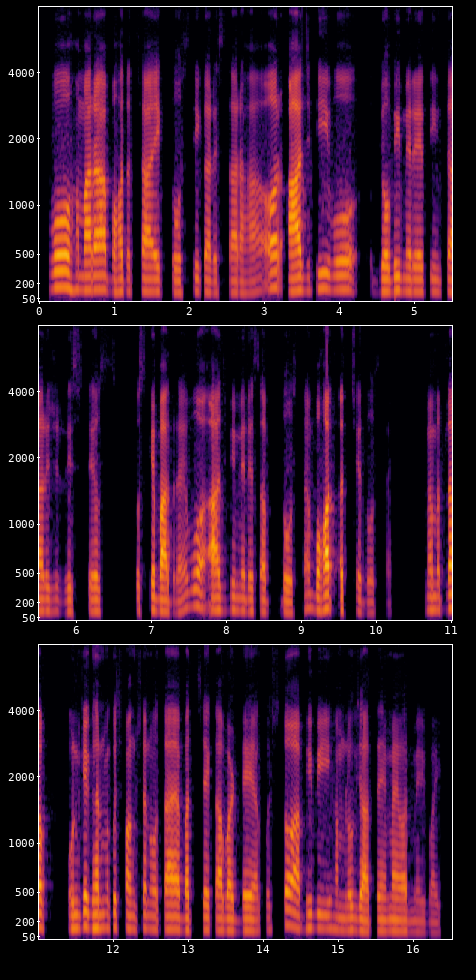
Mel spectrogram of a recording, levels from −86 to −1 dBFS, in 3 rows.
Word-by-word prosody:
वो 165 +2 +6
हमारा 145 +1 +6
बहुत 125 +1 -1
अच्छा 125 0 0
एक 125 0 -1
दोस्ती 115 +2 -6
का 120 - -3
रिश्ता 115 +1 -6
रहा 115 +1 -6
और 165 +1 +3 0.2
आज 130 0 +5
भी 155 +1 -1
वो, 145 0 -2 0.3
जो 125 0 +2
भी 135 +2 -1
मेरे 125 -1 -2
3-4 120 -1 -3
जो 120 +1 -14
रिश्ते 115 +1 -8
उस 115 0 -4 0.4
उसके - - -3
बाद 120 -4 +5
रहे 110 +4 -6
वो 165 +3 -1
आज 125 -5 +2
भी 135 - -6
मेरे 120 -1 -3
सब 115 0 -4 0.2
दोस्त 110 -1 -4
हैं, - - -7
बहुत 140 +3 +7
अच्छे 120 - -4
दोस्त 105 -1 -14
हैं। - - -26 0.5
मैं 130 - -1
मतलब 140 +2 +1 0.3
उनके 135 +3 +1
घर 140 0 +2
में 140 - -6
कुछ 145 -1 -4
फंक्शन 130 0 -2
होता 130 0 -1
है, 125 - +4
बच्चे 120 +1 -2
का 120 0 0
बर्थडे 115 0 0
या 110 - -2
कुछ 120 +2 -20
तो 165 - +3
अभी 140 +1 -2
भी 135 -1 -5
हम 125 -3 -9
लोग 120 0 -3
जाते 115 -1 0
हैं, 110 - -4
मैं 110 0 -2
और 110 0 -2
मेरी 105 0 -14
वाइफ़। 95 -1 -15
125 Hz, 215 wpm, -24 LUFS, 115-140 Hz, 0.5 s, बहुत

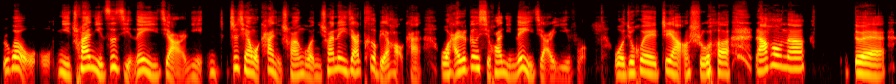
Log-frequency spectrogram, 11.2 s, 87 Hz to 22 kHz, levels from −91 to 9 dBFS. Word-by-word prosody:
如 215 - -6
果 265 - +4
我 - - -7 0.3
你 190 -5 -4
穿 255 - +5
你 170 -8 -3
自 270 - -2
己 - - -6
那 210 +3 +1
一 160 -7 -5
件 185 - 0
儿， - - -4
你 150 - -14 0.3
之 260 +3 -1
前 225 -6 +2
我 - - +1
看 225 -3 -1
你 - - -13
穿 160 +1 -3
过， 155 - -4
你 150 - -15
穿 220 +9 0
那 245 - 0
一 - - -6
件 220 - +3
儿 - - -2
特 - - -4
别 - - -1
好 - - -6
看， - - -7 0.2
我 170 0 +2
还 170 +2 +2
是 225 - +3
更 265 +1 0
喜 250 - -1
欢 190 0 -1
你 155 - -10
那 160 - +1
一 210 - -5
件 170 - -6
儿 - - -6
衣 130 -2 -16
服。 - - -22 0.3
“我 170 -1 0
就 185 +3 -1
会 185 -3 +1
这 205 +4 -2
样 185 -2 +2
说， 180 -1 -1 0.5
然 210 0 +6
后 305 -2 +4
呢 245 -2 +4 0.6
对。 165 -5 +4
190 Hz, 285 characters per minute, -24 LUFS, 165-230 Hz, 0.6 s, 然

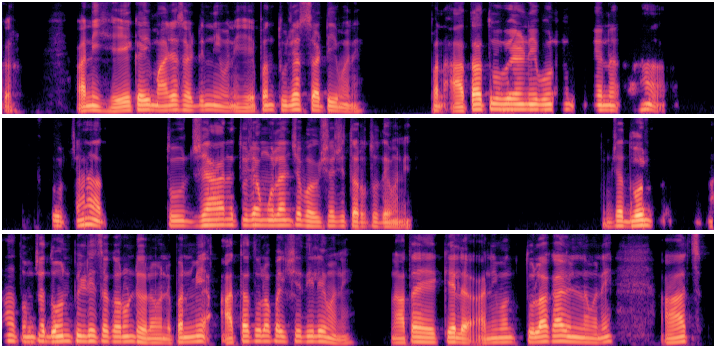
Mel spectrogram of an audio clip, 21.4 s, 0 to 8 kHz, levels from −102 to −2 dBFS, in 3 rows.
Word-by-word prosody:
कर - - -6 0.7
आणि 115 +3 +4
हे 95 +4 +1
काही 130 +2 +3
माझ्यासाठी 120 0 0
नाही," 125 -2 -1
म्हणे, 100 -3 -6
"हे 95 - -3
पण 125 +1 +1
तुझ्याचसाठी," 120 -3 +1
म्हणे, 85 -4 -5 0.7
"पण - - -2 0.2
आता 135 +7 +6
तू 145 -1 +2
वेळ 140 0 +5
निभावून 135 +1 0 0.2
घेणं" 125 -1 0 0.3
हां, 135 -5 -3 1.0
तुझ्या 130 +2 -4
हां, 160 - +2 0.7
"तुझ्या 130 +2 0
आणि 150 0 -1
तुझ्या 140 +1 +1
मुलांच्या 140 +1 0
भविष्याची 125 0 -2
तरतूद 110 -1 -2
आहे," 110 - 0
म्हणे. - - -7 1.9
तुमच्या 125 +4 0
2 135 +3 +5 0.7
हां, 150 0 -1
तुमच्या 130 +2 -1
2 135 +2 +4
पिढीचं 140 0 +1
करून 135 0 +1
ठेवलं 110 -4 +1
म्हणे. 105 -2 -2
पण 120 +5 +1
मी 140 +1 +2 0.2
आता 110 +6 +3
तुला 145 -1 +1
पैसे 135 0 -1
दिले 135 0 +1
म्हणे, 95 -6 -4 0.5
आता 115 +4 +1
हे 120 -2 +4
केलं 120 -4 +4
आणि 105 +3 -3
मग 120 +1 -1 0.2
तुला 130 +2 +5
काय 140 +1 +4
होईल 130 -2 +2
ना 115 - -1
म्हणे, 110 +4 -3 0.6
आज 120 +4 0
125 Hz, 155 wpm, -24 LUFS, 115-140 Hz, 1.9 s, आता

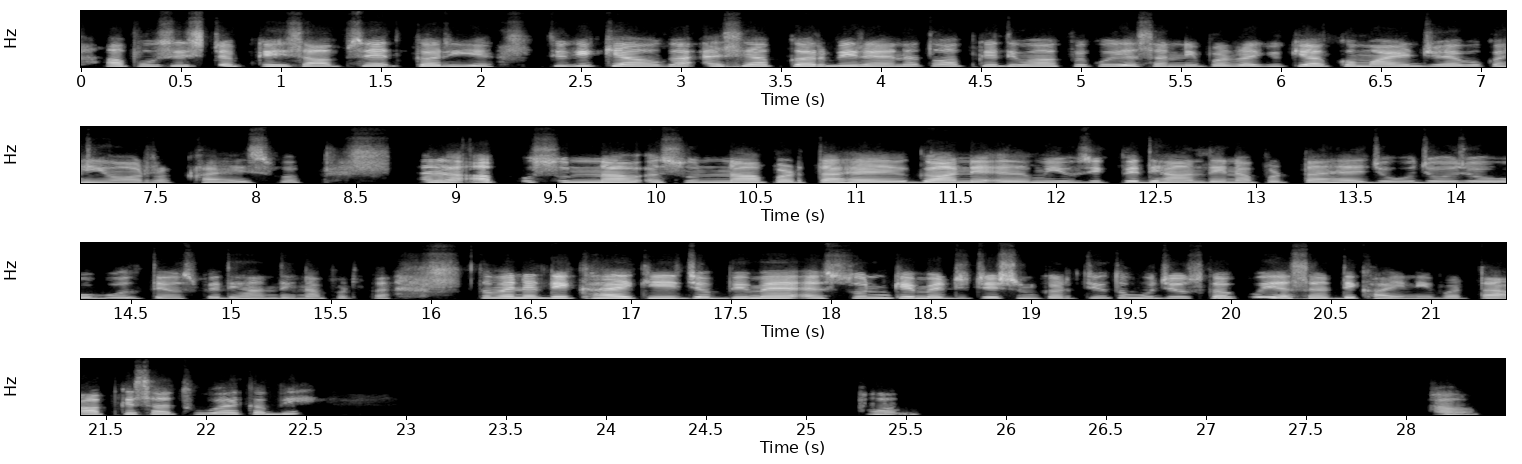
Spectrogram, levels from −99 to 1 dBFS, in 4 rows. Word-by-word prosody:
आप 250 +2 0
उसी 275 +2 -2
स्टेप 270 -3 0
के 275 - +5
हिसाब 220 -3 +1
से 340 +1 +5 0.2
करिए। 225 -5 0 0.3
क्योंकि 315 +1 +3
क्या 325 -2 +5
होगा 290 +1 -1
ऐसे 275 +4 -1
आप 320 0 +2
कर 290 0 +4
भी 315 - +7
रहे 265 -3 +3
हैं 240 0 +2
ना 295 +4 -4
तो 340 - -6
आपके 300 -1 -2
दिमाग 260 0 -1
पे 280 - -4
कोई 270 -1 -2
असर 255 +2 -3
नहीं 235 -1 -3
पड़ 240 - -2
रहा 255 - 0
है 270 - +1
क्योंकि 255 +2 -2
आपका 260 0 +2
माइंड 240 +2 +2
जो - - -3
है 260 - +2
वो 260 - -7
कहीं 250 -3 -3
और 215 -1 -6
रखा 195 +3 -8
है 205 0 -5
इस 210 - -5
वक़्त, 220 0 -15 0.5
है 285 - +2
ना? 235 - +3
आपको 245 +2 +1
सुनना 255 -2 +1
सुनना 245 -2 0
पड़ता 230 0 +1
है, 230 - +4 0.3
गाने 235 0 +5 0.2
अ, - - -5
म्यूज़िक 235 -1 -3
पे 245 - +3
ध्यान 225 -2 0
देना 220 -1 -2
पड़ता 220 -1 -6
है, 215 0 -1
जो-जो-जो 230 +1 -7
वो 230 0 -5
बोलते 210 0 -7
हैं, 225 - -4
उस 230 - -4
पे 230 - -5
ध्यान 220 -1 -5
देना 215 0 -7
पड़ता - - -12
है। - - -10 0.4
तो 340 - -5
मैंने 335 0 +4
देखा 275 +1 +4
है 295 -1 +8
कि 260 -1 +5
जब 235 -3 -1
भी 290 +5 +1
मैं 275 -1 +8
अ, 240 - +3
सुन 315 -1 -3
के 285 - +8
मेडिटेशन 230 +2 +2
करती 230 +5 -6
हूँ 315 - -9
तो 345 - -8
मुझे 270 -1 -1
उसका 270 +1 -2
कोई 255 -2 +1
असर 235 +1 -1
दिखाई 215 -2 -4
नहीं 200 0 -7
पड़ता 205 +1 -7
है। 220 - +2
आपके 255 +5 0
साथ 275 -4 -3
हुआ 265 +5 -4
है 310 - 0
कभी? 285 - -5 2.7
हाँ। 240 -2 -9 2.6
हाँ। 235 -2 -6
245 Hz, 200 wpm, -23 LUFS, 225-275 Hz, 2.7 s, है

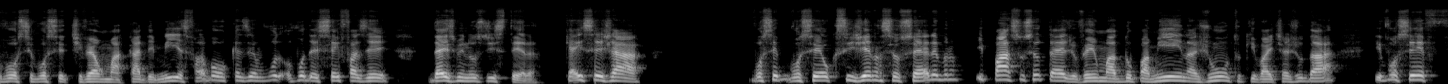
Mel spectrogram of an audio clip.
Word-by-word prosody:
vou", 140 +2 -1
se 135 +2 -5
você 135 +1 -3
tiver 130 +1 0
uma 120 -2 -1
academia, 125 +7 -1
você - - -8
fala - - -5
vou 185 -3 -2
quer 180 0 -6
dizer 175 +2 -2
eu 165 - -6
vou 200 +4 -3
eu - - -9
vou 200 0 -1
descer 175 +1 -1
e - - -1
fazer 155 -4 -1 0.4
10 170 -1 +5
minutos 155 -3 -2
de 155 - -4
esteira. 390 - -3 0.2
Que - - -2
aí - - +3
você 200 -1 +4
já 155 -8 +3 1.1
você 175 +4 0
você 185 -3 +1
oxigena 190 +1 +2
seu 175 -1 -1
cérebro 220 +7 +1 0.2
e - - -6
passa 215 -2 +5
o - - -6
seu 225 +3 -2
tédio, 170 - 0
vem 155 +2 +1
uma 145 -3 +2
dopamina 150 +3 +1
junto 160 0 -3
que 135 +1 -7
vai 120 -1 0
te 135 - -8
ajudar, 145 +2 0 0.4
e - - -1
você 210 +1 +1
f 205 +1 -4
165 Hz, 195 wpm, -23 LUFS, 140-190 Hz, 1.1 s, 10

